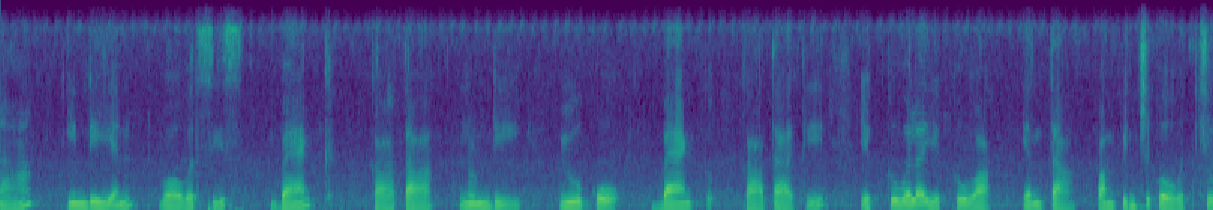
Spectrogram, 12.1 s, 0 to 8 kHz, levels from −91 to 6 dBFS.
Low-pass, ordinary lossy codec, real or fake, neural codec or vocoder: 7.2 kHz; Opus, 32 kbps; real; none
